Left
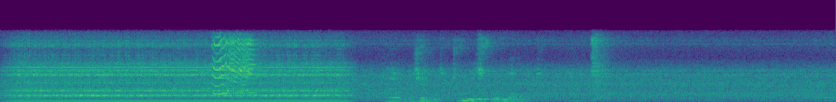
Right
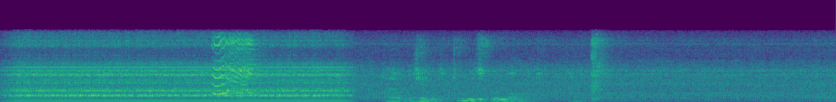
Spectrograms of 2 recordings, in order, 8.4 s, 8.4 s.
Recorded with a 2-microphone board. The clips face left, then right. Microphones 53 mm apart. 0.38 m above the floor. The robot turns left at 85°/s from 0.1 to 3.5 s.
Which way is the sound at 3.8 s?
Centre (ahead or behind).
